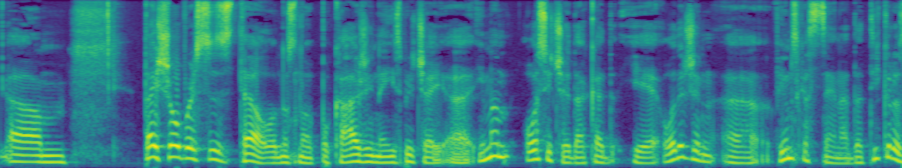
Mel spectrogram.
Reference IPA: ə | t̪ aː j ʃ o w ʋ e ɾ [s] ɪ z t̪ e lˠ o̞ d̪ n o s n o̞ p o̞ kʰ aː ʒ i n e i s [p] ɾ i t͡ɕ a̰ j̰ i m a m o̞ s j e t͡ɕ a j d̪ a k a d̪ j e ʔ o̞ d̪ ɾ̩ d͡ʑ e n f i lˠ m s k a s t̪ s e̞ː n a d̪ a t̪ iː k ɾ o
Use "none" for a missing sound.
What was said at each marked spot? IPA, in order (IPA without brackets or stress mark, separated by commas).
s, p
